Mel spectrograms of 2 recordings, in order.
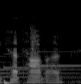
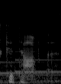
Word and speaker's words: Catawba: I think that would be Catawba. I think it's the W before the B that fucks me up on that one.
